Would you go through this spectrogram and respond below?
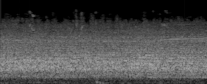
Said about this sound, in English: crowd in the background chanting Luke.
